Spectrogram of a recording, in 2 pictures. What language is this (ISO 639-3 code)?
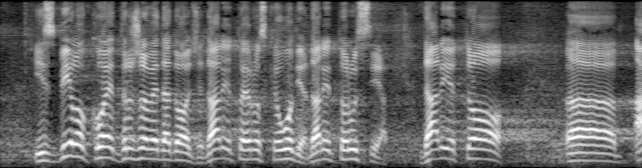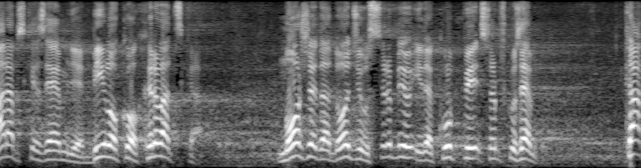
srp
